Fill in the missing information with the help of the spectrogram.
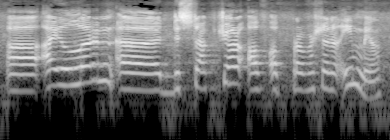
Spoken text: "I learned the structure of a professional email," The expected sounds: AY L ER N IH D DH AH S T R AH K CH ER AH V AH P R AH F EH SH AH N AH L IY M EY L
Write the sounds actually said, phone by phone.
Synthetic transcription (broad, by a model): AY L ER N IH D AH S T R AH K CH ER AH F AH P R AH F EH SH AH N AH L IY M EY L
